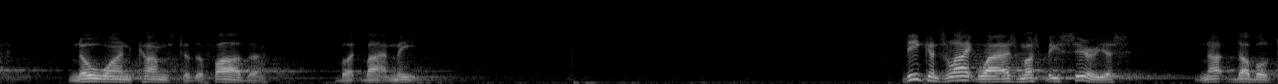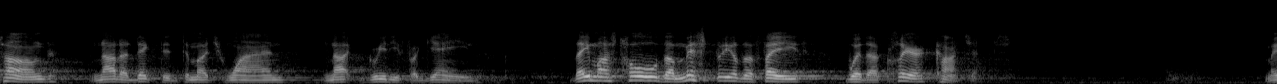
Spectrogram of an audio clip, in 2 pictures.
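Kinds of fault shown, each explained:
No kinds of fault are heard, so there is none to explain.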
